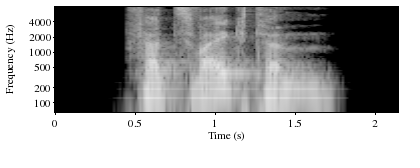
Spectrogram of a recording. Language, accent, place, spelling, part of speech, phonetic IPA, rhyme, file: German, Germany, Berlin, verzweigtem, adjective, [fɛɐ̯ˈt͡svaɪ̯ktəm], -aɪ̯ktəm, De-verzweigtem.ogg
- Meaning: strong dative masculine/neuter singular of verzweigt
